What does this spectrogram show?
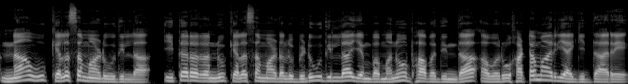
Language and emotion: Kannada, neutral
